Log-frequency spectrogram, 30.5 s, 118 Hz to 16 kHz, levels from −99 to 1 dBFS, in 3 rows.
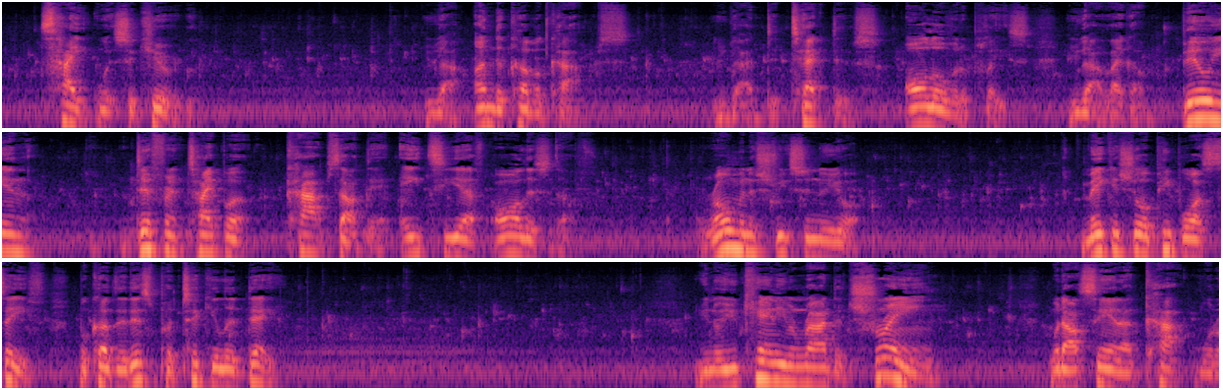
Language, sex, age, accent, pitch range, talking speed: English, male, 30-49, American, 150-245 Hz, 115 wpm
